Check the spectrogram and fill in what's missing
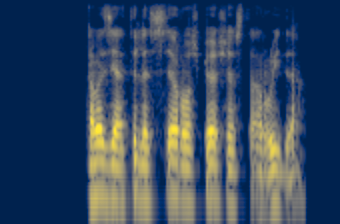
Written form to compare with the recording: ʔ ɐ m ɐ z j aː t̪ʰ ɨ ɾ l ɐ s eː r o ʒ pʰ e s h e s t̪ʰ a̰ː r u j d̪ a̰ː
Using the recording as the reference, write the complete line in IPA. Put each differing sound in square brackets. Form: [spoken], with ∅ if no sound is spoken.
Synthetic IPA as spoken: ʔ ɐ m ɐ z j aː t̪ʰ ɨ ɾ l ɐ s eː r o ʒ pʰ e [ʃ] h e s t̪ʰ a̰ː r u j d̪ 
